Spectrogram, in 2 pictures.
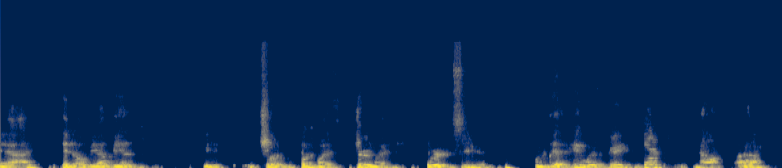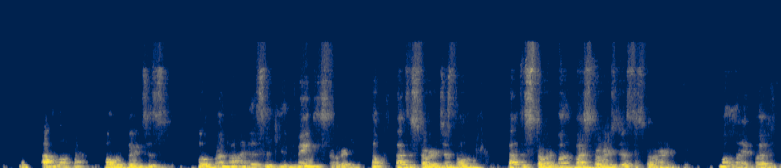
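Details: Male speaker with post-stroke aphasia.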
